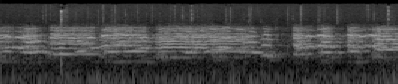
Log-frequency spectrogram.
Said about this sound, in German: Das ist mein Grammophon. Ja, das, was nicht geht, was kaputt ist. Und nach unten geht es noch viel lauter. Macht ein Heidenspektakel, das Ding.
